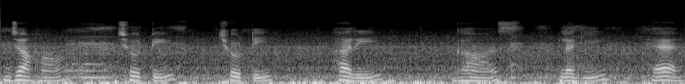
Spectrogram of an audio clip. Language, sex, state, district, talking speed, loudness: Hindi, female, Punjab, Pathankot, 60 wpm, -17 LUFS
